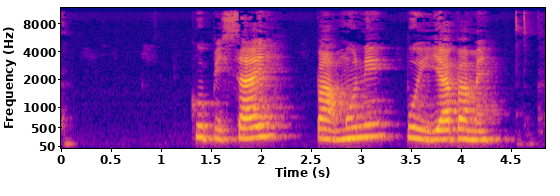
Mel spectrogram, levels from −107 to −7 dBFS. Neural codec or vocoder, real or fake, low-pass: none; real; 10.8 kHz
